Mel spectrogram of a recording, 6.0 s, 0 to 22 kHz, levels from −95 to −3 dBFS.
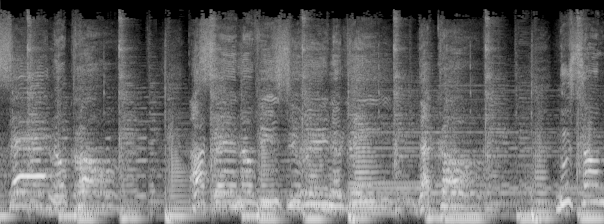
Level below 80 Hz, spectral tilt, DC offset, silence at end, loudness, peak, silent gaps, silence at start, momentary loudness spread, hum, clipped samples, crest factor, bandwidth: -32 dBFS; -4.5 dB/octave; under 0.1%; 0 s; -22 LUFS; -6 dBFS; none; 0 s; 9 LU; none; under 0.1%; 16 dB; 19 kHz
